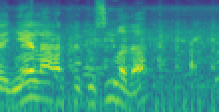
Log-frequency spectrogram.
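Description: Speech only: a woman talking in short phrases, with no other sound standing out.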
